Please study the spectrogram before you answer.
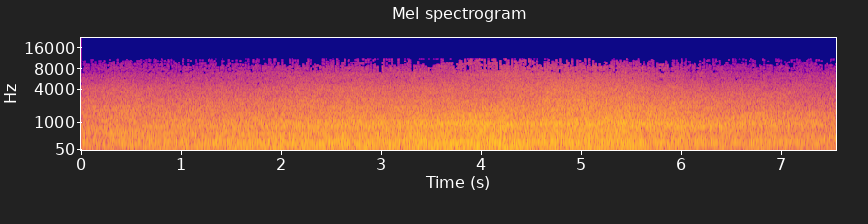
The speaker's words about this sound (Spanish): Entra en el sedán gris. El coche se marcha. Fred deja los prismáticos y arranca. El coche de Tony sale a la carretera y se aleja.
